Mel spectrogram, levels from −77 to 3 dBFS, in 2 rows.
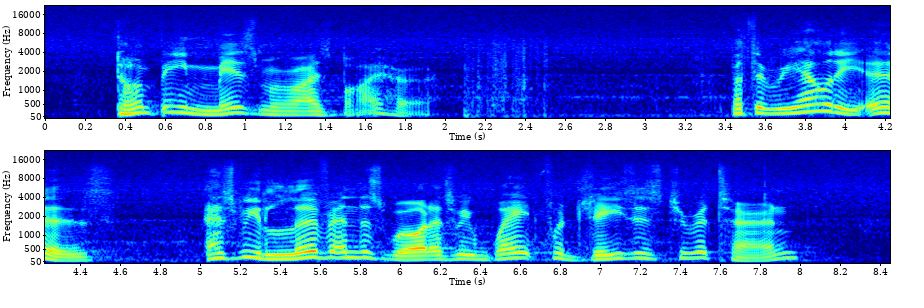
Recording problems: hiss; noticeable; throughout; 20 dB below the speech

